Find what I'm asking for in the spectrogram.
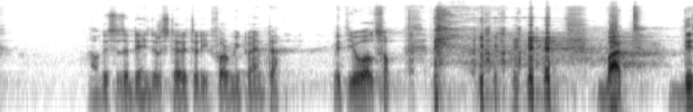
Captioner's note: laughter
